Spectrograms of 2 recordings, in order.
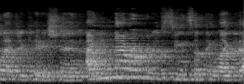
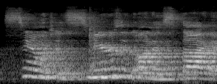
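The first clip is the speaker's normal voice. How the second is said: usual speaking voice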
